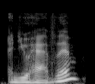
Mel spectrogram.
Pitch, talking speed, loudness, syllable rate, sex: 135 Hz, 255 wpm, -18 LUFS, 5.8 syllables/s, male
